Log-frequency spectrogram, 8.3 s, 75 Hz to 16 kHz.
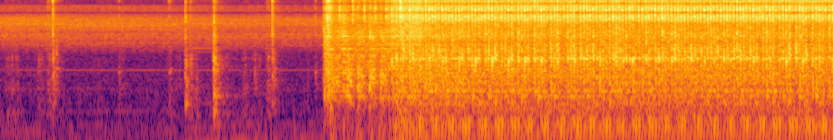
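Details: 1985 Mercedes 300D diesel idling in drive with the parking brake on and the AC running for load, while the rack damper bolt nut on the injection pump is bottomed out; brief cranking, then a wavering diesel idle; rough idle.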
